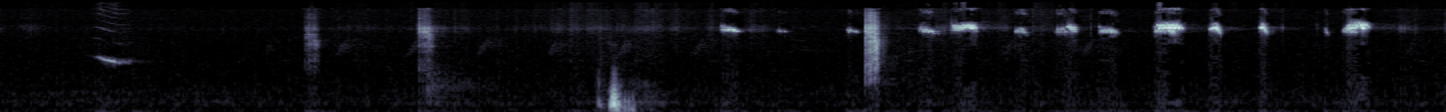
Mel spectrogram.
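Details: Three Sooty Chat nestlings waiting for food, begging: after a faint slurred whistle and a couple of clicks and a low thump, a run of short, very high squeaky notes builds and repeats rapidly.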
